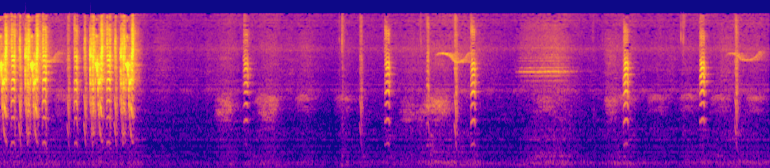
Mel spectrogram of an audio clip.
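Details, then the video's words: Several zebra finches in a cage open with two loud, buzzy rapid-fire song bursts, then give scattered short nasal calls, clicks and two downward-curling whistles over a quiet background. "Zebra Finches Singing in the cage"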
